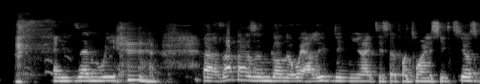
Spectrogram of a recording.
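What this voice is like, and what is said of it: Slight French accent. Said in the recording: “I grew up in France, as you can hear from my accent... Small accent”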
